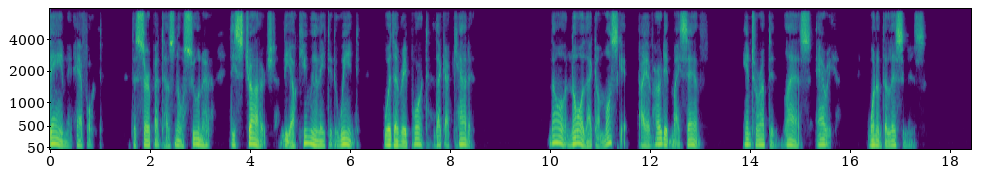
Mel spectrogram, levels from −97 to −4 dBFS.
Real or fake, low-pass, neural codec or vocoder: fake; 7.2 kHz; codec, 24 kHz, 0.9 kbps, WavTokenizer, medium speech release version 2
